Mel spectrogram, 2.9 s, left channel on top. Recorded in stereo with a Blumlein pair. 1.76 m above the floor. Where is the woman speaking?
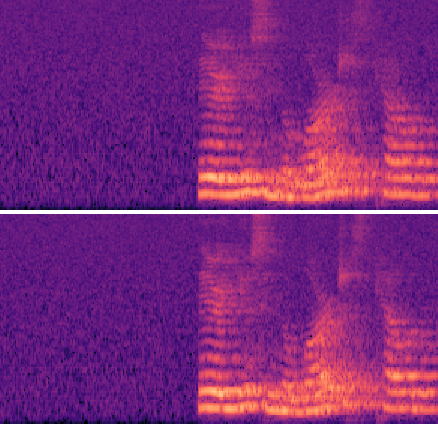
5° right, 3.5 m.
